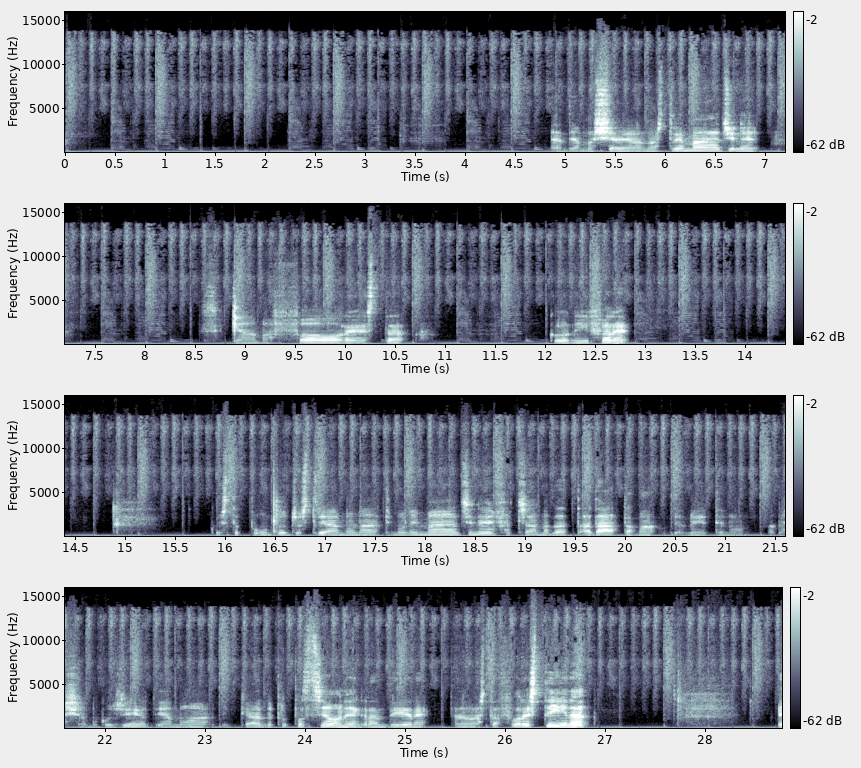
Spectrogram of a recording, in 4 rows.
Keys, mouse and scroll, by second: 4.2 click, 4.4 click, 6.6-11.2 drag, 12.0 click, 12.3 click, 17.5 click, 19.0 click, 21.3 click, 22.4 click, 23.8-24.9 drag, 25.4 click, 26.0 click.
